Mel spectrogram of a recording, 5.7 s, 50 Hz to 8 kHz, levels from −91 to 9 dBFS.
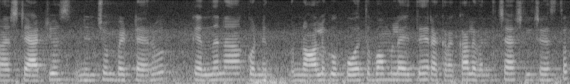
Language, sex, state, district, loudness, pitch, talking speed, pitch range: Telugu, female, Andhra Pradesh, Srikakulam, -17 LUFS, 205 Hz, 160 wpm, 195-210 Hz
